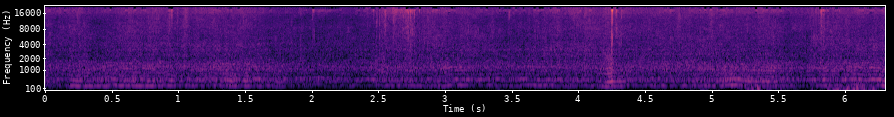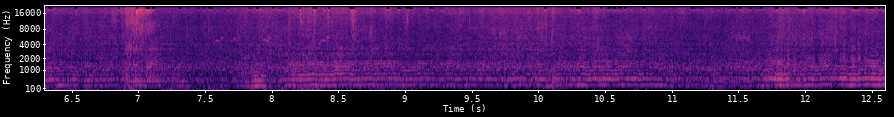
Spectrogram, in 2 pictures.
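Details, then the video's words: Honey bees flying in and out of the hive entrance with pollen and nectar, making a soft even hum of several layered tones that grows a little louder and busier toward the end, ending in a sharp knock. "15 minutes of bee hive entrance! Relaxing sounds! Buzzing sound efects"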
